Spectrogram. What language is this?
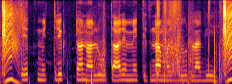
Bhojpuri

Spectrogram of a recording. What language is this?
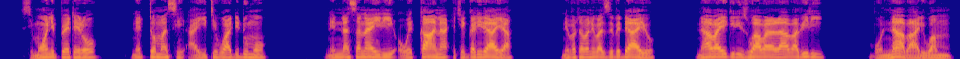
Ganda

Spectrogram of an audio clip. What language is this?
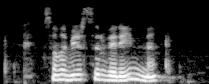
Turkish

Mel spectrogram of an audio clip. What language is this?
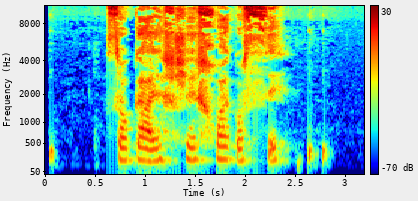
Seri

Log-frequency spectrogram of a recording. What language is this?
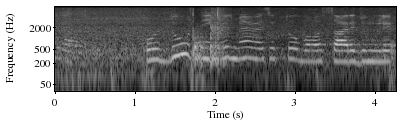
Urdu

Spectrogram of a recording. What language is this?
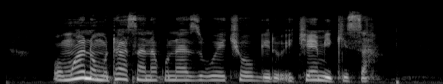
Ganda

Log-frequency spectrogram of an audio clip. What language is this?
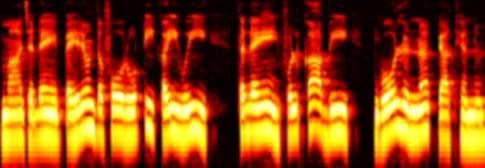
Sindhi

